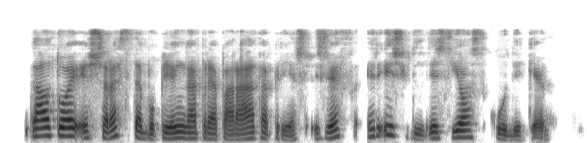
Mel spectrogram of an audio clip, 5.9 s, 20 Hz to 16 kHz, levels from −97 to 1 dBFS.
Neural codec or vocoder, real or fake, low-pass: codec, 16 kHz, 4.8 kbps, FACodec; fake; 7.2 kHz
